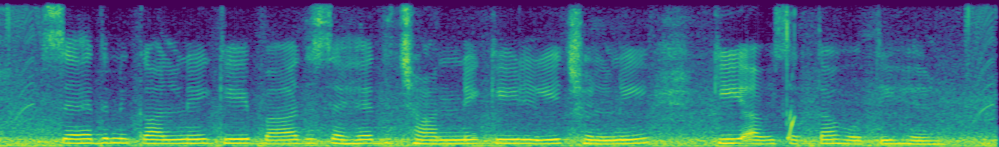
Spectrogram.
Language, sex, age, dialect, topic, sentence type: Hindi, female, 25-30, Kanauji Braj Bhasha, agriculture, statement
